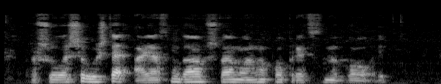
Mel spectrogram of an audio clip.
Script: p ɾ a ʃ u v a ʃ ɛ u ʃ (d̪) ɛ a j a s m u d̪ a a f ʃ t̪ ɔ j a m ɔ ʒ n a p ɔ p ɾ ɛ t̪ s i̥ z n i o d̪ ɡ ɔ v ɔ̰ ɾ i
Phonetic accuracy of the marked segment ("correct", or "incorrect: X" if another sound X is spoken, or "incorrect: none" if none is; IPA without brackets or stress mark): incorrect: t̪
